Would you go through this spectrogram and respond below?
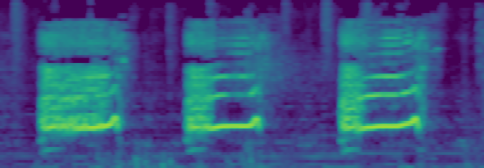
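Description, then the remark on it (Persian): A dog cries out while being brutally killed, from a video shared on social media of the killing of stray dogs by authorities in Tehran, Iran. Three loud, drawn-out, high-pitched yelps, evenly spaced with short pauses between them, with no one talking. “این چاره‌بینی‌ها بعد از آن آغاز شد که در شبکه‌های اجتماعی نوار قتل بی‌رحمانه سگ گریان نشر گردید.”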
